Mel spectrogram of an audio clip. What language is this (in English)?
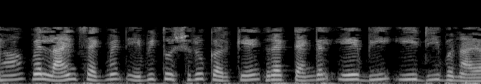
Punjabi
